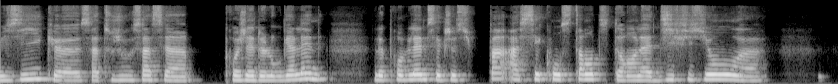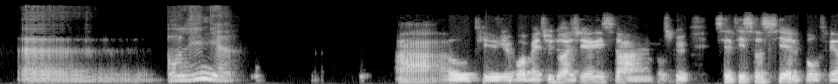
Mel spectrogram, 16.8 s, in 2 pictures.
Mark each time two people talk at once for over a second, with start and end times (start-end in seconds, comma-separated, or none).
none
